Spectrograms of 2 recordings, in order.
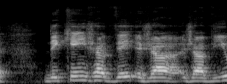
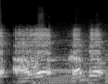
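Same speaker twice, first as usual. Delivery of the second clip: over walkie talkie; 7 dB louder, faster than usual. Real, not acted. Voice coming through the radio.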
